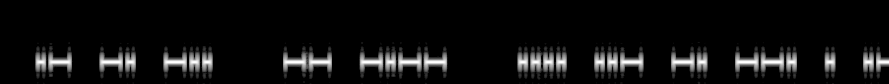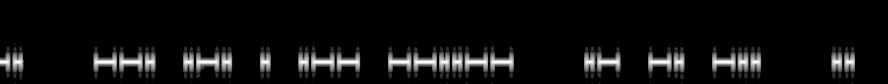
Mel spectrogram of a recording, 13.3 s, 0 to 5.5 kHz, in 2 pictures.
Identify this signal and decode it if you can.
Morse code, heard as a keyed tone, about 25 wpm, spaced as for 20 wpm, 700 Hz. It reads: AND MY HUNGER GREW, AND I
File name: Pinocchio / Pinocchio ch7 15 25 ik1hge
